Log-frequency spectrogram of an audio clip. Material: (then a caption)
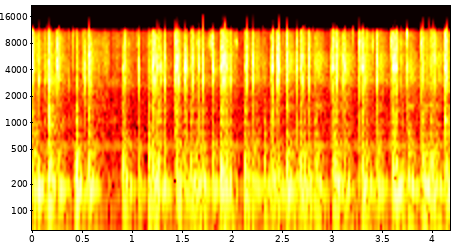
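Plastic. Long nails on both hands tap rapidly on the plastic cap of a grey plastic deodorant stick lying with its cap end forward. The taps are sharp, bright clicks with a faint hollow plastic tone, coming in quick bursts with short pauses between them, and each one dies away almost at once.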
